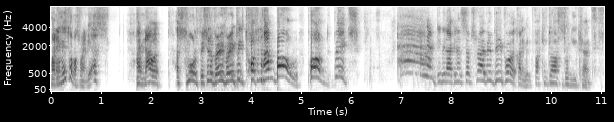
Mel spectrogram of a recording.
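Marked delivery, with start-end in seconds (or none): 0.0-6.2 put-on German accent, pitched higher. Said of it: "a German voice or a German with a bit of Brentford".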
